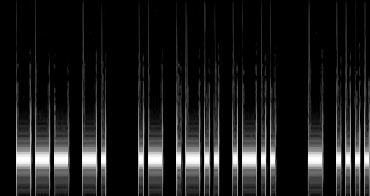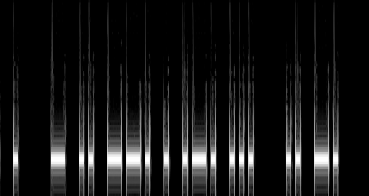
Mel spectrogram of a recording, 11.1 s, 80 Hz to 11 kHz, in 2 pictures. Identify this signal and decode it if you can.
Morse code, heard as a keyed tone, about 17 wpm, 700 Hz. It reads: ON ALL THE TIGERS IN
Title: A Sound Of Thunder 17wpm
